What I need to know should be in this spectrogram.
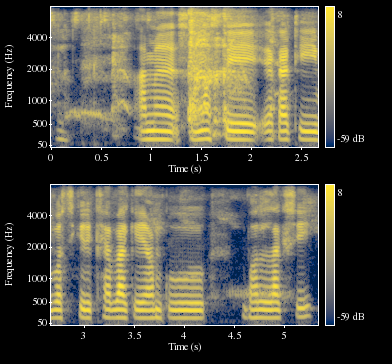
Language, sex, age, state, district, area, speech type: Odia, female, 45-60, Odisha, Kalahandi, rural, spontaneous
